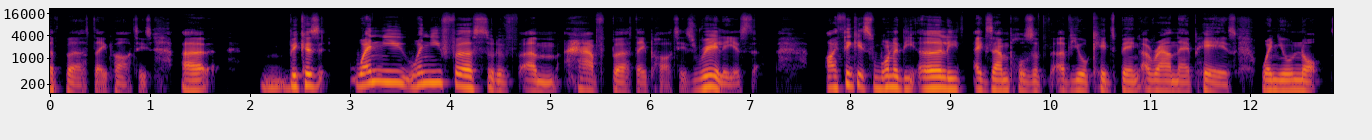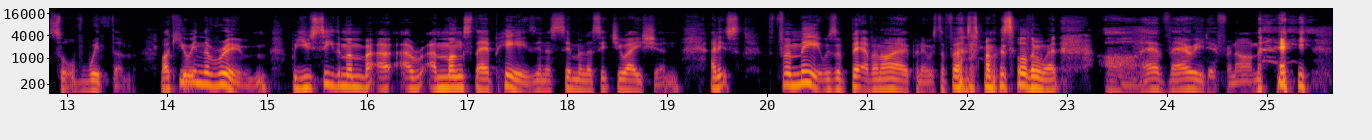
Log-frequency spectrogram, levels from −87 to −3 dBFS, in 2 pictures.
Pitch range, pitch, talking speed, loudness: 120-165 Hz, 140 Hz, 200 wpm, -31 LUFS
